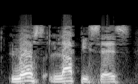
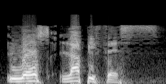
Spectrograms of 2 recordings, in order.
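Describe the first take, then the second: First: The c is said like an s. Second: The c is said like a th. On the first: This is how it is said in Latin America. "In Latin America, you would say" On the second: This is how it is said in Spain. "but in Spain you would say"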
